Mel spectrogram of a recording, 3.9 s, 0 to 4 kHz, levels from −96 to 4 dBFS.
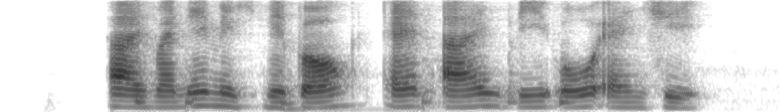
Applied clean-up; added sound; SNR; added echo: neural mask model DeepFilterNet 3.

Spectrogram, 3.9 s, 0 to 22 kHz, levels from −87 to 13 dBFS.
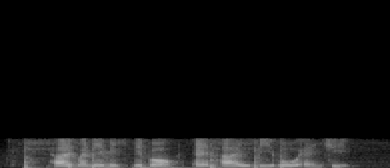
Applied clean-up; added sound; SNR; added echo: none; Drum kit; 12 dB; none.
